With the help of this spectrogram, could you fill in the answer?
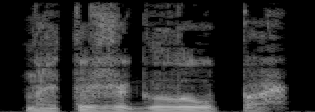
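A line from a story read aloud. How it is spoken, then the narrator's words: Gentle. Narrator (Russian): заметил люпин мягко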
